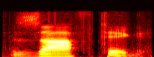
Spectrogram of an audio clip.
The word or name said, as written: zaftig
